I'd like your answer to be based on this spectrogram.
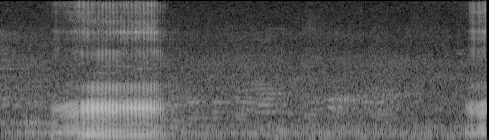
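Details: Sleeping dog (Rocky) snoring heavily when tired: a loud, rattling snore of about a second, then quiet breathing and the start of another snore.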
